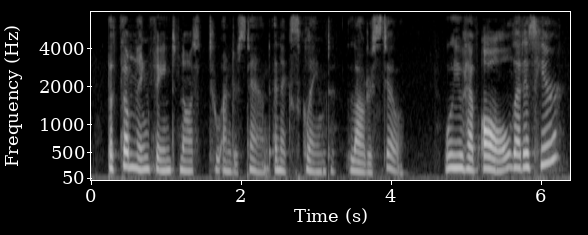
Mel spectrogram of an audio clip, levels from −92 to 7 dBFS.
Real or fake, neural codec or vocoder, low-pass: fake; codec, 16 kHz in and 24 kHz out, 2.2 kbps, FireRedTTS-2 codec; 7.2 kHz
